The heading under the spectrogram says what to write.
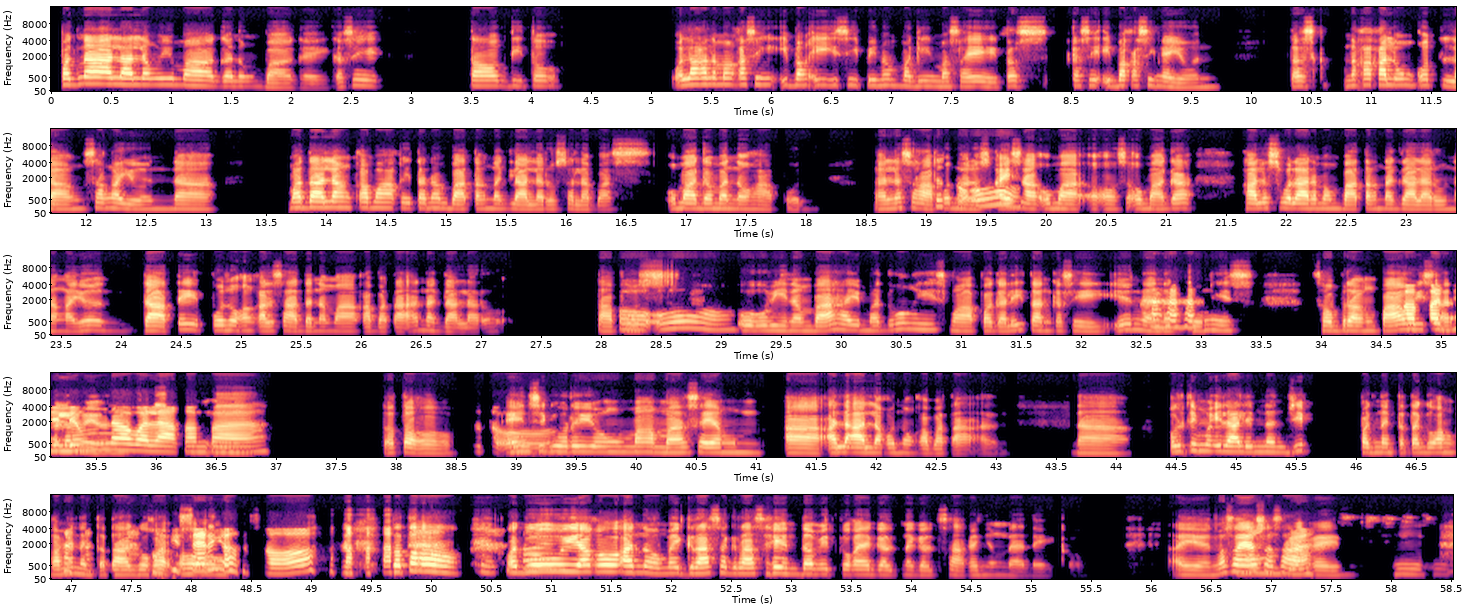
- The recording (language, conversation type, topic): Filipino, unstructured, Anong alaala ang madalas mong balikan kapag nag-iisa ka?
- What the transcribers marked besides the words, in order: chuckle; laugh; other animal sound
